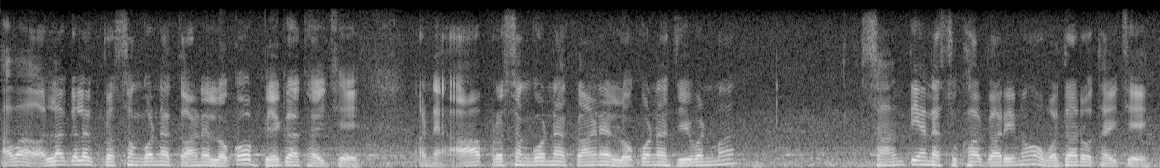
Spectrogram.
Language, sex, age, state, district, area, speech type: Gujarati, male, 18-30, Gujarat, Junagadh, rural, spontaneous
